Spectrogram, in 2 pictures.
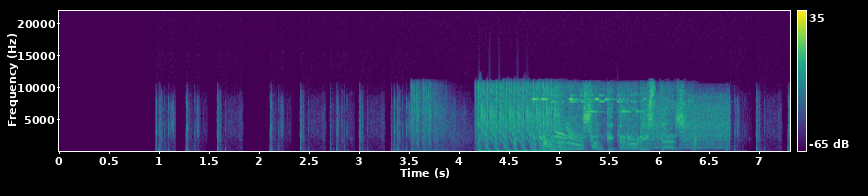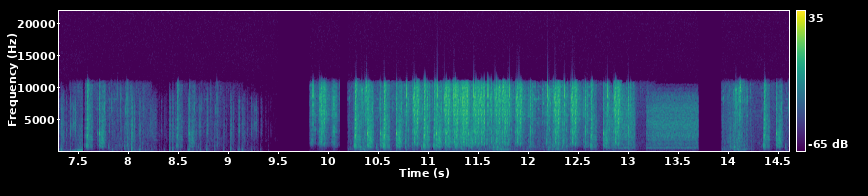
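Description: Footsteps tap quickly on a stone floor.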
